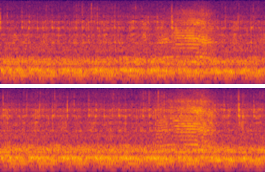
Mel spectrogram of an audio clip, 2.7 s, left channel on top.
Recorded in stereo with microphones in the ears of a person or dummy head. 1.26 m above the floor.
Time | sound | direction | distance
1.6 | a cat meowing | 20° right (ahead or behind) | 7.5 m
